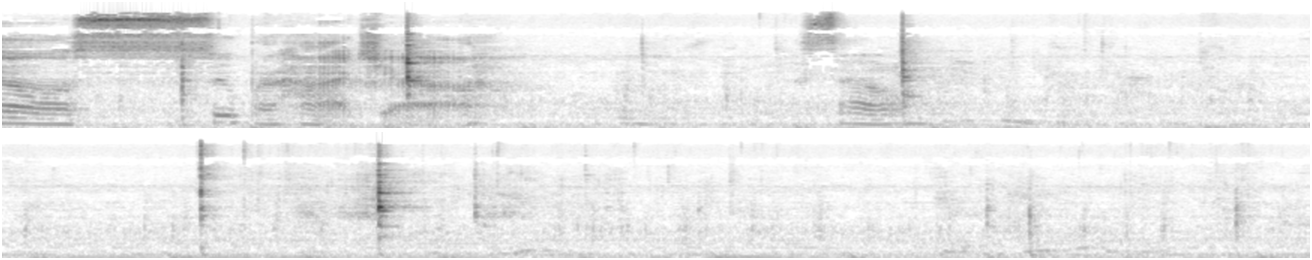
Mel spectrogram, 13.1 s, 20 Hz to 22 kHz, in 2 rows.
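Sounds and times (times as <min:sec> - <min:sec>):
low steady hum: 0:00.0 - 0:13.0
utensils tapping ceramic dish: 0:08.3 - 0:09.0.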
